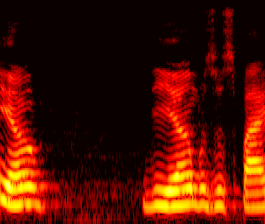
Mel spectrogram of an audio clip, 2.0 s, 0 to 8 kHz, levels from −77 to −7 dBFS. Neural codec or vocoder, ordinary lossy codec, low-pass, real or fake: none; MP3, 64 kbps; 7.2 kHz; real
